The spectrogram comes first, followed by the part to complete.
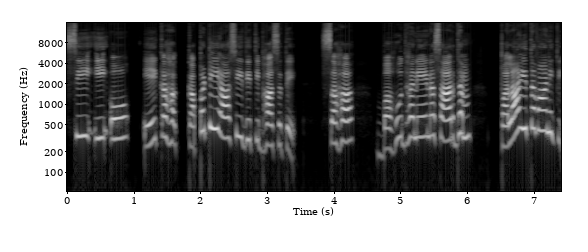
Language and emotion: Sanskrit, angry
